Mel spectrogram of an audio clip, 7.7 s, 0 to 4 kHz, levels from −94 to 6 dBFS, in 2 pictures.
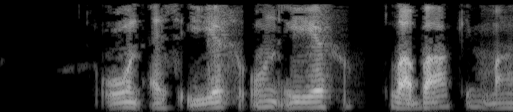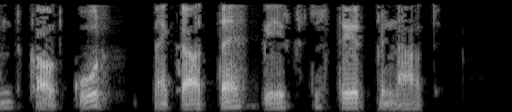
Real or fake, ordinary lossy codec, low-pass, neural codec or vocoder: fake; AAC, 16 kbps; 3.6 kHz; codec, 16 kHz, 16 kbps, FreqCodec, larger model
